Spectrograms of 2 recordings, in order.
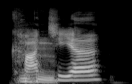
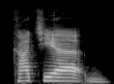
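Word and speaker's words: Khatia: Katia, spelled with an H, K-H-A-T-I-A. Katia Buniashvili.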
